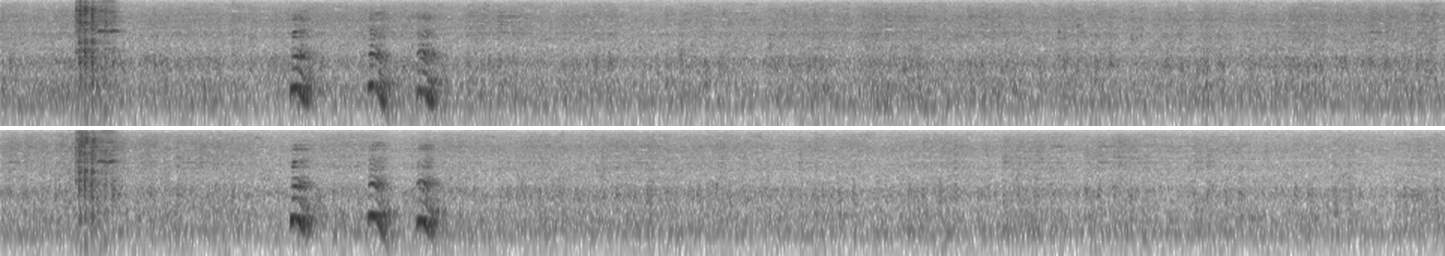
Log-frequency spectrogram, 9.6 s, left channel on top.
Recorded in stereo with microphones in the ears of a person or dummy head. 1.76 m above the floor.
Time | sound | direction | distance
0.5 | a camera shutter | 25° right (ahead or behind) | 0.9 m
1.9 | laughter | 25° right (ahead or behind) | 0.8 m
